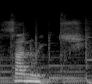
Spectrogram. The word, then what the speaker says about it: sandwich: design sun new witch sandwich sandwich so the n and the w together sanuvitch sandwich sandwich rain rain so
